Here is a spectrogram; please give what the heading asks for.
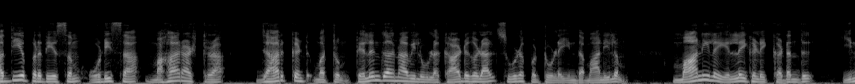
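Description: From start to finish the speech carries plainly audible MP3 compression, likely from encoding at a low bitrate near 50 kbps. Nothing survives above 7.2 kHz, and weak frequency lines flicker between frames, giving a watery swirl and chirpy s sounds that a plain low-pass filter would not produce.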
